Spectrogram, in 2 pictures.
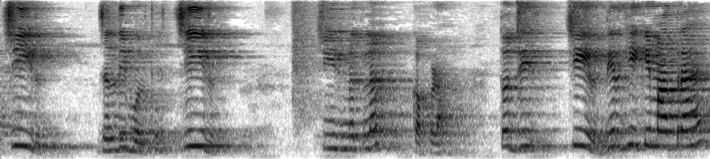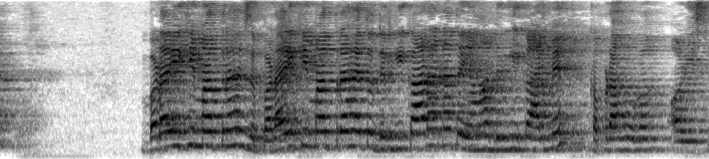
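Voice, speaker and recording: A woman teacher speaks in a slightly high voice, patient and repetitive as she drills young pupils on grammar. She stretches example words out slowly to show their stress. Her voice rings through a very echoey room with a long reverb tail. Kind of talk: online Hindi grammar lesson for children.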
